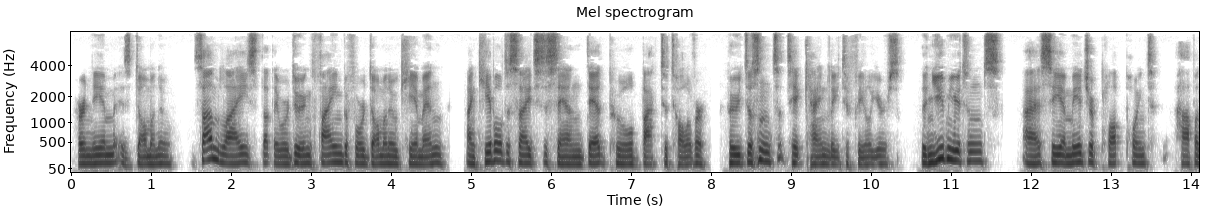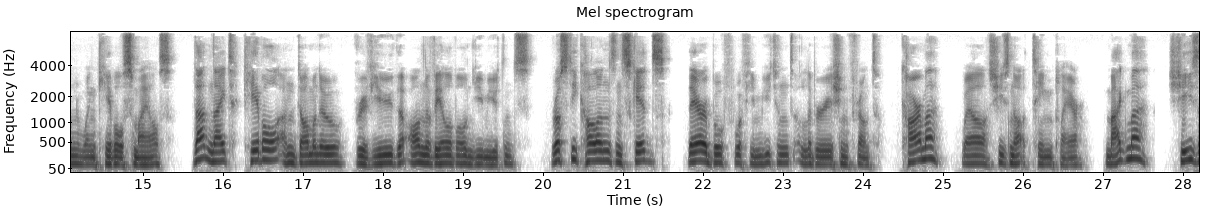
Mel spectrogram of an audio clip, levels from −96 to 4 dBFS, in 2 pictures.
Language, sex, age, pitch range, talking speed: English, male, 30-49, 115-135 Hz, 155 wpm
